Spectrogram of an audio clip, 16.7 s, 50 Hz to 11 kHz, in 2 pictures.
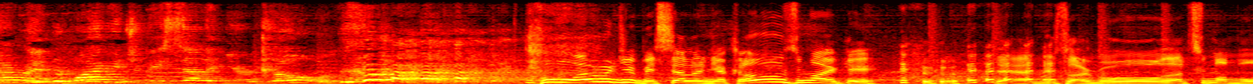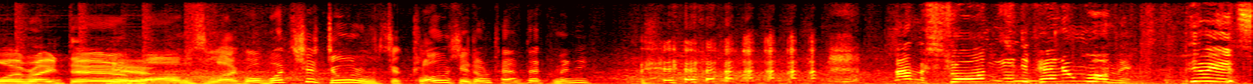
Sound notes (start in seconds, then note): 2.4 laughs; 12.6 Chanel laughs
